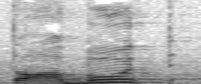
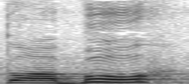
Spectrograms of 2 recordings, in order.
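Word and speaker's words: تابوت: And if you open Surah Baqarah, ayat number 248 today, you will see it says Ta'but ending with a ta and not Ta'buh ending with a ha.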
